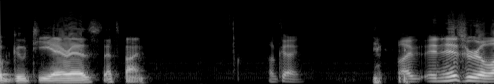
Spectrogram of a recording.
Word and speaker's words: Gutierrez: I mean, it's Gutierrez if you're saying it in Spanish. It's Gutierrez, the way I say it, the American. And then some people just throw in that extra syllable, Gutierrez.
